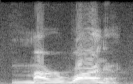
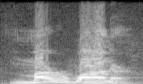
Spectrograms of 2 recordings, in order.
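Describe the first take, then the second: No difference in how they are said.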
